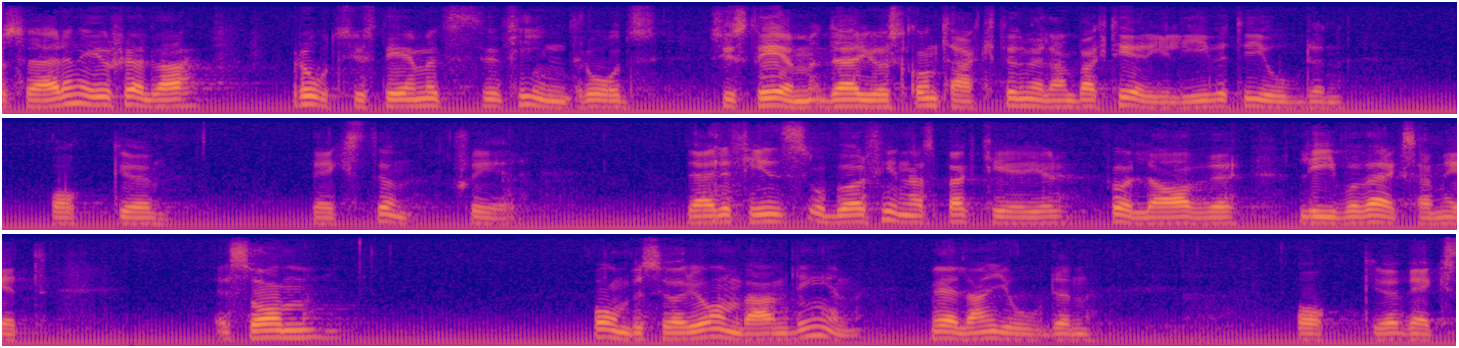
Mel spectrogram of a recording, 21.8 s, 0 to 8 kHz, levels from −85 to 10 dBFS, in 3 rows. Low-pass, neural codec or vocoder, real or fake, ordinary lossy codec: 7.2 kHz; none; real; none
